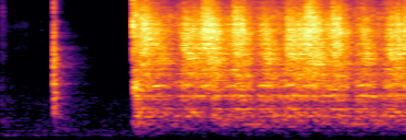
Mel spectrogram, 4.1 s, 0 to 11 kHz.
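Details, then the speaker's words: 1981 Ford Bronco with MSD Pro billet distributor, non-running project, first catch; click then irregular pulsing chuff, won't idle, ignition timing way out. "Oh, so the timing's way out, bit of fired. How good is that?"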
